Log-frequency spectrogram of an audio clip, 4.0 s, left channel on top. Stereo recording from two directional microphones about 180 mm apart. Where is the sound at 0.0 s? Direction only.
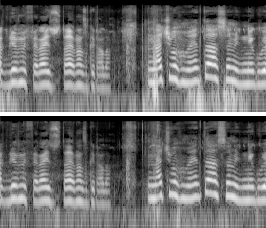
5° right (ahead or behind).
